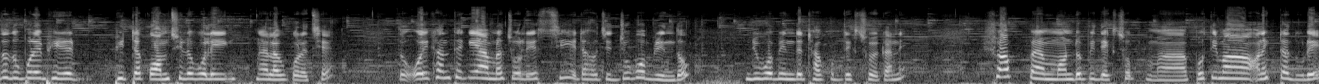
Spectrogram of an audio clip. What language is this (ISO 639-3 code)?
hin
